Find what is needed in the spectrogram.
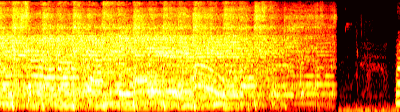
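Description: Background music with guitar that cuts off abruptly about five seconds in, leaving only faint background noise.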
